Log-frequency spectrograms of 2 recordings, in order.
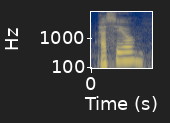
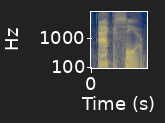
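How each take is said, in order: First: The middle sound is a plain 's' or 'sh'. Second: The middle sound is a 'ks' cluster. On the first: "Some people pronounce it Asio" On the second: "I'm going to try to go with Axio"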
